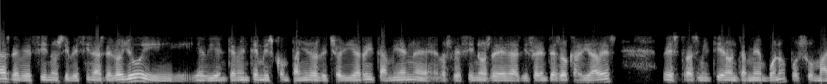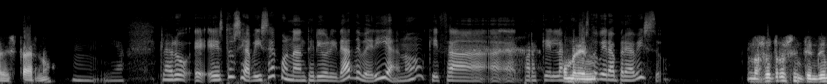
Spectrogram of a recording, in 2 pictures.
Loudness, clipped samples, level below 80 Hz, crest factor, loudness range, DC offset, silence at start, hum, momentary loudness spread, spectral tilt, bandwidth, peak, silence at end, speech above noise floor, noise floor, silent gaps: -22 LUFS; under 0.1%; -60 dBFS; 16 dB; 7 LU; under 0.1%; 0 s; none; 13 LU; -5.5 dB/octave; 12.5 kHz; -6 dBFS; 0 s; 52 dB; -73 dBFS; none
